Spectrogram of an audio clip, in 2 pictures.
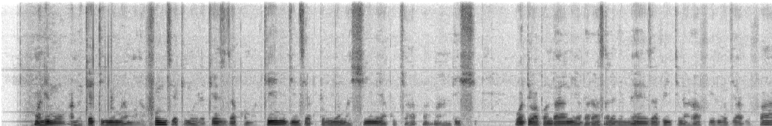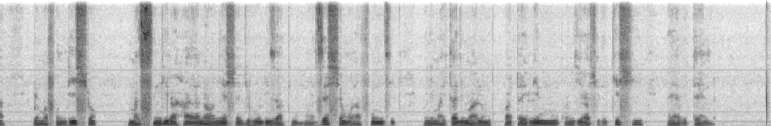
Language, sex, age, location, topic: Swahili, male, 36-49, Nairobi, education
